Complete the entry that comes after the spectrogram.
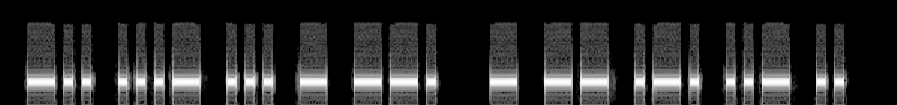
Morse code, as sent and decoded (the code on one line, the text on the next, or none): -.. ...- ... - --. / - -- .-. ..- ..
DVSTG TMRUI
